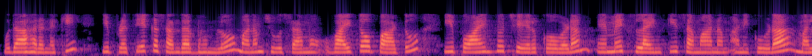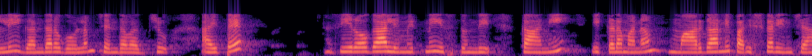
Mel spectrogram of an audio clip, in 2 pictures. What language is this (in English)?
Telugu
